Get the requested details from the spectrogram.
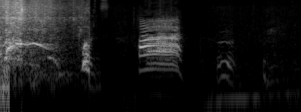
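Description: A young woman shrieks loudly.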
